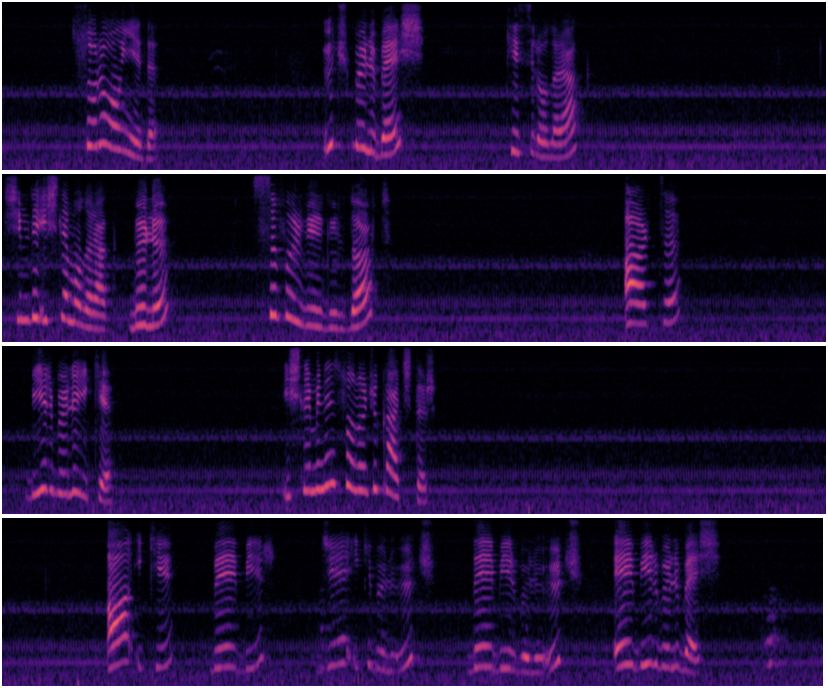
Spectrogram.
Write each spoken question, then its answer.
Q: İşleminin sonucu kaçtır?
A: Doğru cevap A2.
